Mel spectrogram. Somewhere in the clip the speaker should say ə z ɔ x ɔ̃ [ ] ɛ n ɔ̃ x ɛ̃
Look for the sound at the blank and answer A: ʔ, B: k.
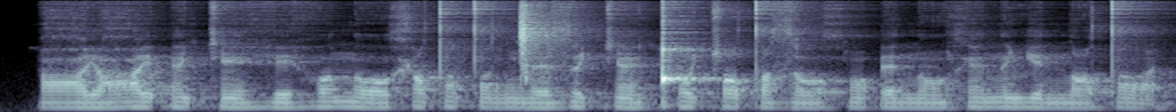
A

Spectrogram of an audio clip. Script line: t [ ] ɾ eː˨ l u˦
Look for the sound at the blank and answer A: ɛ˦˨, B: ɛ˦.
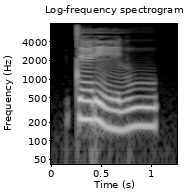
B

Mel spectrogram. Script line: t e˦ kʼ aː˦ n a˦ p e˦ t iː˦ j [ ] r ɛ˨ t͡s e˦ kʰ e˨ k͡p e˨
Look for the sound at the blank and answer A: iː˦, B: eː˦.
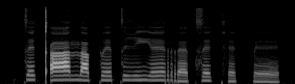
B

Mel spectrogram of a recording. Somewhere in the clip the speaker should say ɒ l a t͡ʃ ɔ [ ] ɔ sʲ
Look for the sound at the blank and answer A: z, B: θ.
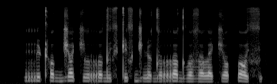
B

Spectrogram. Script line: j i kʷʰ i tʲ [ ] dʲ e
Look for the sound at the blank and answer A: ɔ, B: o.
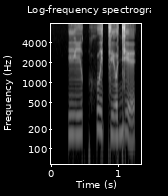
B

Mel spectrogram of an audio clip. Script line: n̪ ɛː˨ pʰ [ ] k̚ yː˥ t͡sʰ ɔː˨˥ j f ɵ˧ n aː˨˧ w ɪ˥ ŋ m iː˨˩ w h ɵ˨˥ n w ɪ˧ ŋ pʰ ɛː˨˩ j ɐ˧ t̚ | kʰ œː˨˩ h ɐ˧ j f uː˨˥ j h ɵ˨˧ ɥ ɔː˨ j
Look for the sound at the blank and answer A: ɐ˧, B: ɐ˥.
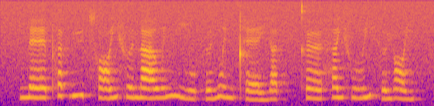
B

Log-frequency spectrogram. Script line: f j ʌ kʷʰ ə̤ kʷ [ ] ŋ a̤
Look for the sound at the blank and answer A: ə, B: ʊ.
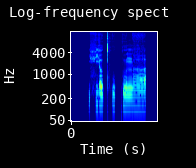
A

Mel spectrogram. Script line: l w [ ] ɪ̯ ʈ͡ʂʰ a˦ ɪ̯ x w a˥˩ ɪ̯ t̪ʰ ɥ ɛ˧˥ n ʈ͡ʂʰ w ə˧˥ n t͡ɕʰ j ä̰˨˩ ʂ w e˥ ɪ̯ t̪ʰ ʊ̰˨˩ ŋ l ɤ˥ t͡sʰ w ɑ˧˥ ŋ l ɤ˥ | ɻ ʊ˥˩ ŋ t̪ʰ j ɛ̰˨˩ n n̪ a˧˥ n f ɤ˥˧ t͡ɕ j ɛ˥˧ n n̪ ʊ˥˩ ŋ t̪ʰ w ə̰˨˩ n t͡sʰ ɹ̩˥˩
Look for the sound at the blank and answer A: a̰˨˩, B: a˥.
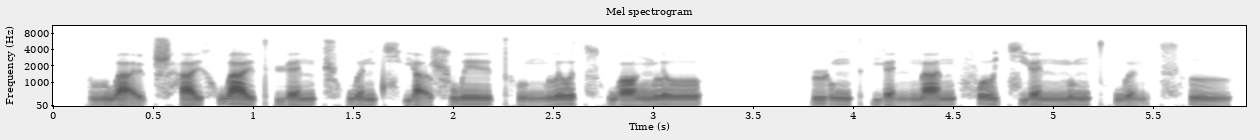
A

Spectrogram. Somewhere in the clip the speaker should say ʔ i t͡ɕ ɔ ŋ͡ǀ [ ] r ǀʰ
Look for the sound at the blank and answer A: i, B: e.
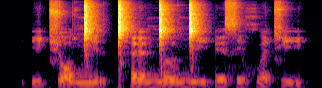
A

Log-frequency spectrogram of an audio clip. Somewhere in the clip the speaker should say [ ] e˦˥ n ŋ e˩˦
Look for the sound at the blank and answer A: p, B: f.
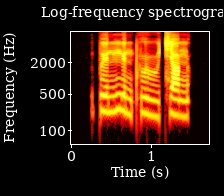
A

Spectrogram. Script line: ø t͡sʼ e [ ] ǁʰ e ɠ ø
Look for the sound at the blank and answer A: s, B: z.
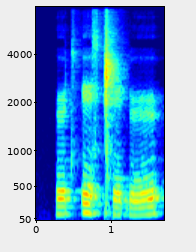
A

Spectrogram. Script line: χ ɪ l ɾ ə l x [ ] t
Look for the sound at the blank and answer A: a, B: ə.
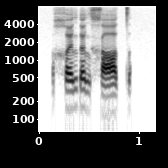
A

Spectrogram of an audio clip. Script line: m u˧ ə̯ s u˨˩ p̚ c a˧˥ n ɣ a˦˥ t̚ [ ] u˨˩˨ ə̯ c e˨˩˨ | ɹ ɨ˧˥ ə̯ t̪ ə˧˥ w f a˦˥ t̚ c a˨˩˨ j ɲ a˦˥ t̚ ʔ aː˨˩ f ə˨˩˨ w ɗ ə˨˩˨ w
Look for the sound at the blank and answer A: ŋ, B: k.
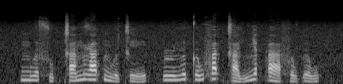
A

